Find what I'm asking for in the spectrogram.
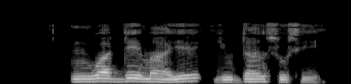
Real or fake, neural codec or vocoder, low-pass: real; none; 7.2 kHz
